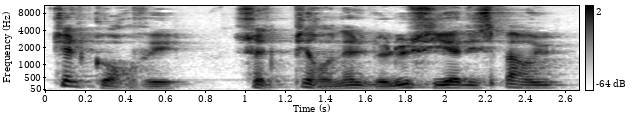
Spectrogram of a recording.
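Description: A man reading a sharp-tongued young shop girl. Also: fairly low pitch, animated, brisk, lightly acted. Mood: brisk.

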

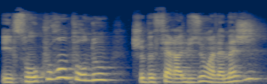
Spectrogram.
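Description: A woman voicing an excitable, defensive young male wizard who protests in a raised voice. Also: medium pitch, quick pace, lightly acted. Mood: protesting.

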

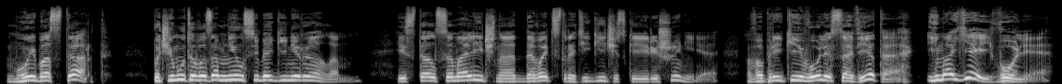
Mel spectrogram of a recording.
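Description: A man voicing a wrathful, domineering king scolding his son in an audiobook, with a booming, shouting delivery. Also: animated, normal speed, no echo, clean studio sound, lightly acted. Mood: furious. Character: wrathful middle-aged male king, domineering father. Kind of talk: audiobook character voice.

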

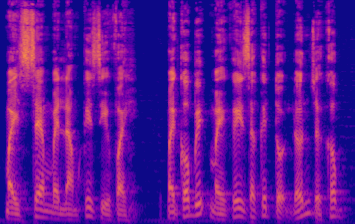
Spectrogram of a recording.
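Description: A man's voice: on the low side, sing-song, quick pace, fairly bright tone, slightly rough, soft background music, full character voice. A man reading a ghost story voices an angry, grieving older brother who scolds harshly.

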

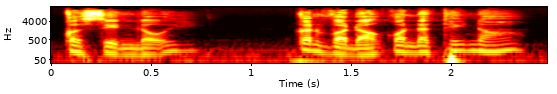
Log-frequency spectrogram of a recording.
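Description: A man's voice: medium pitch, brisk, lightly acted. A man voicing a frightened young woman who pleads tearfully with her father in a ghost story. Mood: pleading.

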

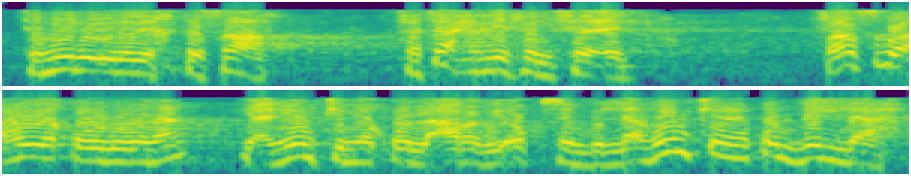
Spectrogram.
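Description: A man teaching a fiqh text. He asks his students questions, answers them himself, and slows down to stress the key phrases. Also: on the high side, rough recording. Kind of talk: classroom lesson explaining a text.

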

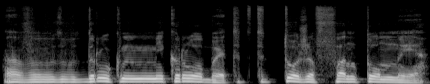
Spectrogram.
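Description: A man's voice: mid-range voice, animated, measured pace, mellow, no room sound, studio quality. A man voicing a playful, bold young girl who stammers as she shivers with cold. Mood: shivering. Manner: stammering through chattering teeth.

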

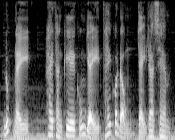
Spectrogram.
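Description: A man's voice: medium pitch, expressive, normal speed, a little mellow, faint music behind. A man narrating a ghost story and voicing each of the characters himself.

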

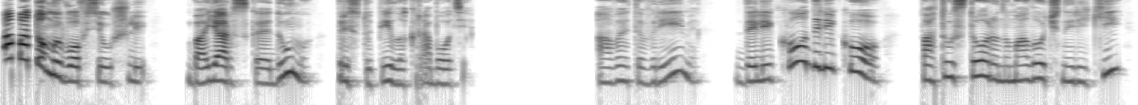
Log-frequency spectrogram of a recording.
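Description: Expressive woman reading a fairy tale. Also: fairly low pitch, no room sound, clean studio sound. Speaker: narrator. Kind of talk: scripted storybook narration.

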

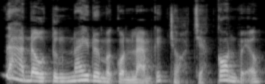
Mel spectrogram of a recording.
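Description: A man voicing a sharp-tongued village wife who mocks and nags her husband, in a spoken ghost story. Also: sing-song, brisk. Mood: scolding. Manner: shrill, mocking, nagging.

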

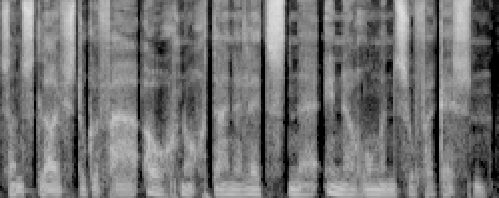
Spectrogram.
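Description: A man voicing a wise, solemn male luck dragon in an audiobook, speaking slowly and gravely. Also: rumbling low, fairly even intonation, a little mellow, no room sound, studio quality, pitched below the performer's own voice, exaggerated voice. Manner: slow, grave, almost ceremonious. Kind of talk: audiobook character voice.

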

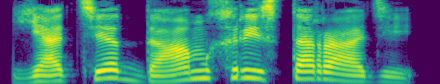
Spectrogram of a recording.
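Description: Woman doing a shouty old peasant dad from a storybook, slow heavy yelling, dry sound. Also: lowish voice, expressive, no room sound. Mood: furious shouting. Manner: shouting, thundering. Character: stern old peasant father, hot-tempered yet soft-hearted.

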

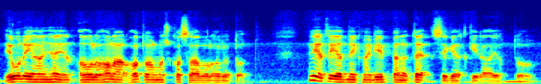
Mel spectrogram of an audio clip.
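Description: A man's voice: medium pitch, lo-fi sound, voice pushed up, close to an everyday voice. A man voicing a tough male nomad warrior who speaks curtly and grumbles. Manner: curt, grumbling.

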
